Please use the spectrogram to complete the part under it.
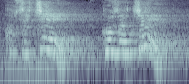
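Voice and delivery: high, urgent repeated question; alarmed questioning. A narrator's reading. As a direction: demand anxiously to know what happened. Startled Agnese questions fleeing Perpetua.

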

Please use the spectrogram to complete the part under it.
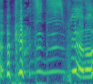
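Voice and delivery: high, loud laughing burst. Real, not acted. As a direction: crack up while talking. Laughing at panicked player.

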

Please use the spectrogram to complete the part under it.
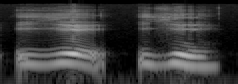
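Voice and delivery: "Ye" with both y and e hit loud; stress y and e. Shown as a demonstration. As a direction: punch both the y and the e in "Ye". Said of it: "accentuate the Y and the E".

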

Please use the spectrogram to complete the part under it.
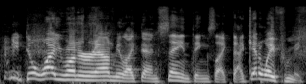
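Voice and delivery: loud, high, rattled complaint; alarmed protest. Acted. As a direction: demand frantically to be left alone. Protesting at being circled.

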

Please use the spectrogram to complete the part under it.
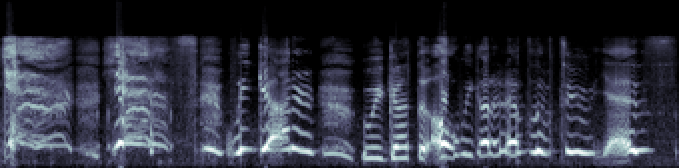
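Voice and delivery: very high, squealing victory cries; ecstatic screaming. Real, not acted. Gamer celebrating a kill and an emblem, ecstatic screaming. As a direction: shriek with joy, voice way up high.

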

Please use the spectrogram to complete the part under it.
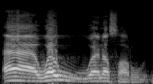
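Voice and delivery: آووا with doubled waw; correct recitation again. Shown as a demonstration. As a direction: stress the shadda on the waw of آووا. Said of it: "This emphasis I'm doing shows that this idgham".

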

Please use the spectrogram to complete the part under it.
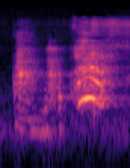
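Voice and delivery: sudden high burst of laughter; high squeal of laughter. Real, not acted. Laughs at husband's question.

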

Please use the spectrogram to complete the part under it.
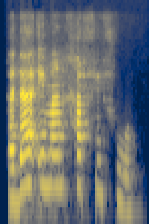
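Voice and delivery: normal talking voice

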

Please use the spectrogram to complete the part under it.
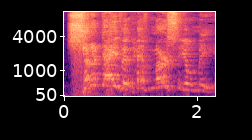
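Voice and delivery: sudden high, loud call; crying out. Acted. Blind men call to Jesus passing, crying out. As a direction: call out like a beggar desperate to be heard.

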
